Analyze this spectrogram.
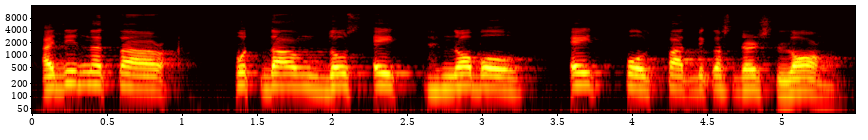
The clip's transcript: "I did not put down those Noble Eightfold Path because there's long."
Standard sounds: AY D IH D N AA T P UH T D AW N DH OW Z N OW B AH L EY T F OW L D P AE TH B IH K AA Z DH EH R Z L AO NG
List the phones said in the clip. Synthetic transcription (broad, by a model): AY D IH D N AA T P UH T D AW N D OW S N OW B AH L EY T F OW L D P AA T B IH K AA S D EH R S L AO NG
